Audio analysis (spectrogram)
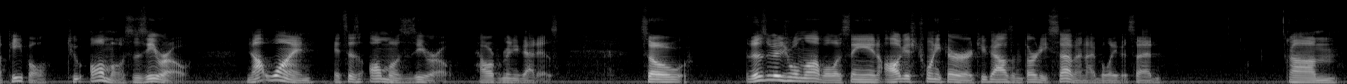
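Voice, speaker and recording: A man chatting informally and jokingly with viewers as he reads and comments on a visual novel on a livestream. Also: lowish voice. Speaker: livestreaming gamer reading a visual novel to chat. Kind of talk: casual livestream play-through commentary mixed with reading aloud.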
